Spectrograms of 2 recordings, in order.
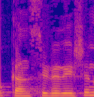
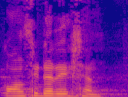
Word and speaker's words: consideration: इसको कंसिडरेशन बोलते हैं और इसको कॉन्ट्रैक्ट। कई स्टूडेंट लोग बोलते वक्त उल्टा कर देते हैं, इसको बोलते हैं कंट्रैक्ट एक्ट और इसको बोलते हैं कॉन्सिडरेशन। तो गलत प्रोनाउंसिएशन है भाई, कॉन्ट्रैक्ट एक्ट एंड कंसिडरेशन।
